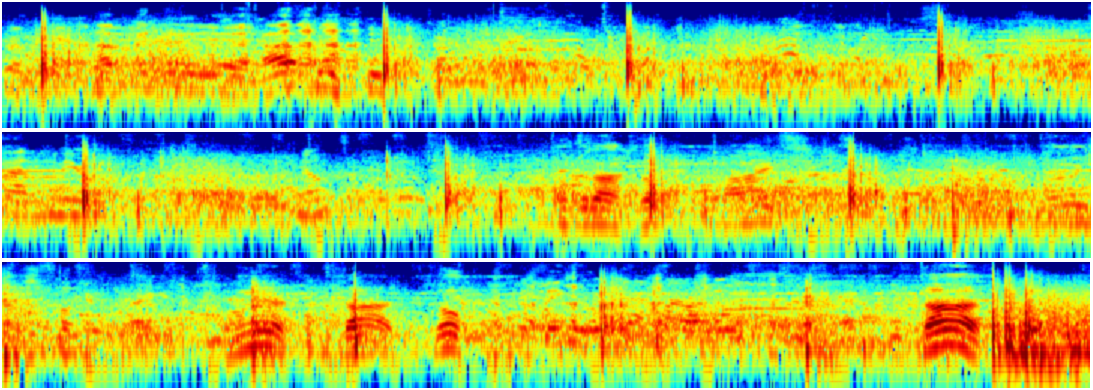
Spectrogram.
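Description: Fireworks bang and pop in the distance.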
